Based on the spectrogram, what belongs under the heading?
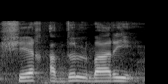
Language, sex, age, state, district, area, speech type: Urdu, male, 18-30, Telangana, Hyderabad, urban, spontaneous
